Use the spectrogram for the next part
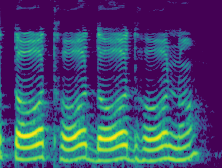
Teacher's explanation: त वर्ग देखो त, थ, द, ध, न, इसका उच्चारण स्थान दंत है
